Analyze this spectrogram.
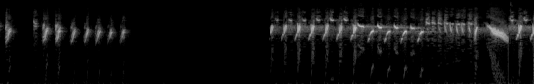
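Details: European goldfinch tutor song: a row of separate bright chips, a silent pause, then a dense run of quick high twittering and trills ending in a descending buzzy note.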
